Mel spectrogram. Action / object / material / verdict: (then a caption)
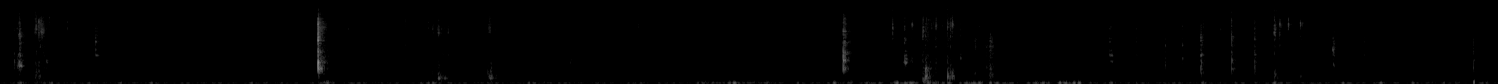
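scrape / dried bar of soap / soap / none. A hand-sized bar of dried soap, painted blue over a pale pink core and held in one hand, is scraped by a utility knife blade that shaves off crunchy curls and flakes. Short, bright, dry crunches and scratchy shaving strokes come in irregular bursts, with a dense flurry in the middle, over a faint low hum.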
